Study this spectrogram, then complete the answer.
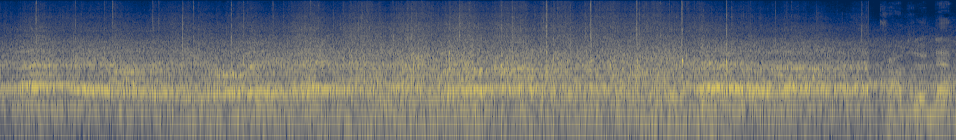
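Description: A dense stadium crowd roars and chants at a Premier League match, Manchester United against Leicester City, the sustained noise enveloping and loud with a voice talking over it close by.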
